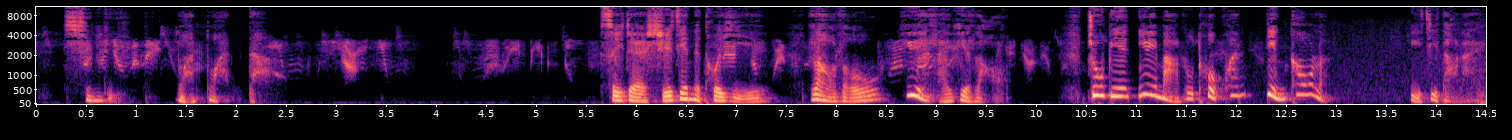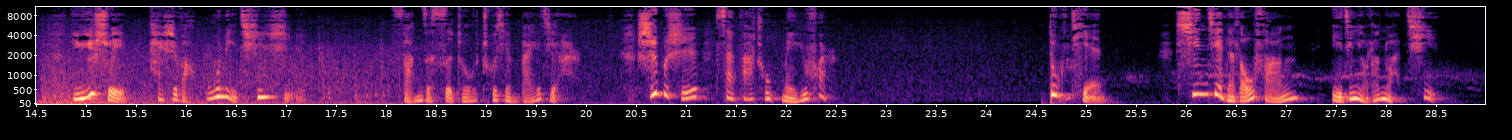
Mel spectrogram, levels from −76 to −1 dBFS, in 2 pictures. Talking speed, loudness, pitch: 150 characters per minute, -18 LUFS, 175 Hz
